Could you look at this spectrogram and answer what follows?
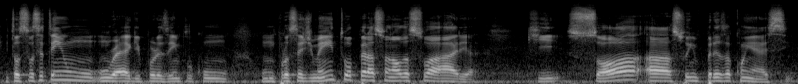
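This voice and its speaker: A man's voice: on the high side, moderate pace, slight background noise. A man, a podcast guest explaining technical concepts conversationally, with many fillers.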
